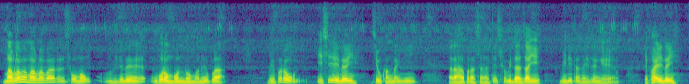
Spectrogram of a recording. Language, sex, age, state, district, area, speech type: Bodo, male, 45-60, Assam, Kokrajhar, urban, spontaneous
